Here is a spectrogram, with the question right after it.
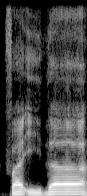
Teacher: baca fathah atau harakat fathah sehingga huruf sebelumnya itu dibaca panjang Mad thii panjangnya dua harakat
